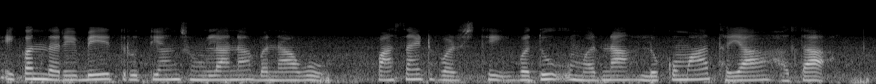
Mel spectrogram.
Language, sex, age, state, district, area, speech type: Gujarati, female, 18-30, Gujarat, Ahmedabad, urban, read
